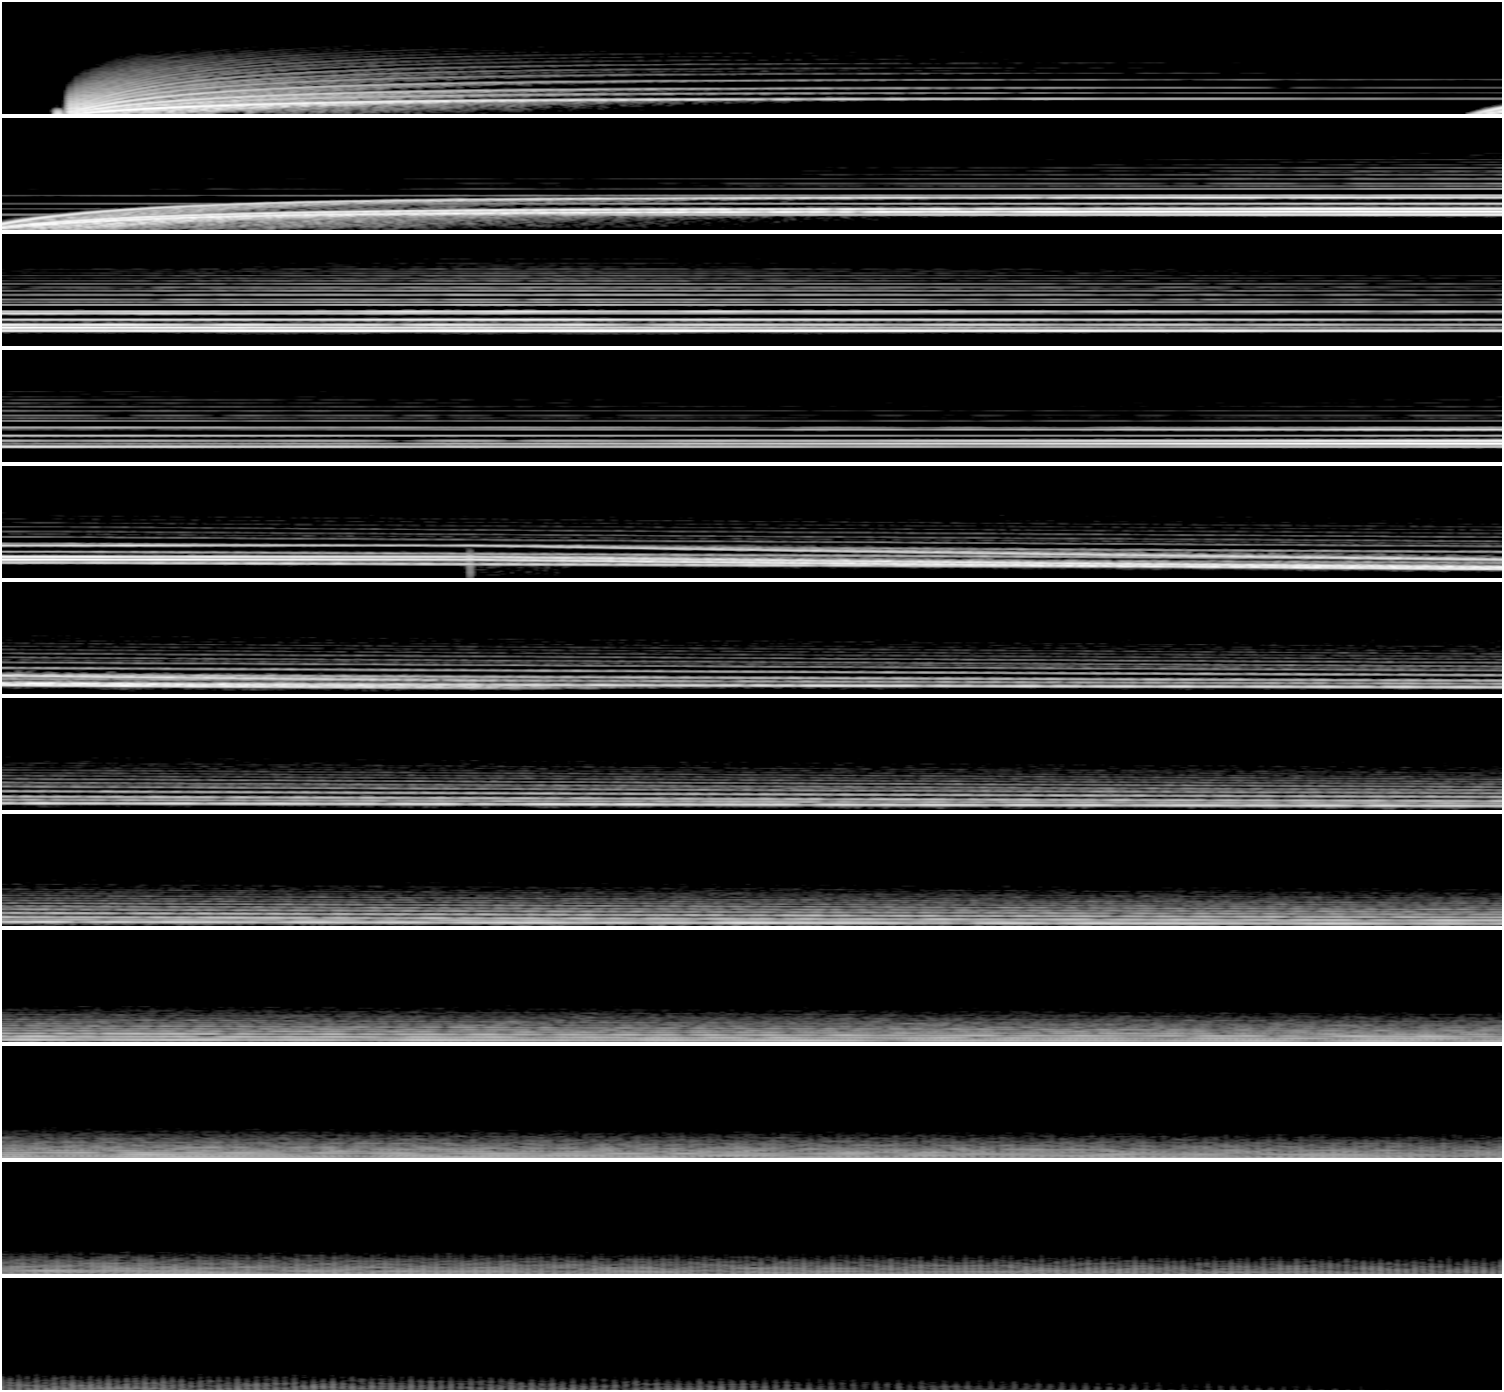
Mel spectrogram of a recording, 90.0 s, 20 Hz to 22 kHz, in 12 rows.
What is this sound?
This is a really fast Synth of a Sentry Defender and a Thunderbolt 1000T both in 30 second alert. This is my first try at a Sentry Defender so please dont post negative comments. Soon there will be an outburst of Synths as i haven't filled requests in a while.
-Siren Boy
-MSS & More Team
